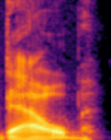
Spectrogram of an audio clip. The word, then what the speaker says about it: Dobbs: They're calling it 5-yard gain, and that was to Dobbs. Dobbs is weird because the way his name is spelled, I know someone that has that last name, and they pronounce it differently. They pronounce it Daub.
